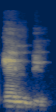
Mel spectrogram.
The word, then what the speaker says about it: Hindu: n d like Indonesia the H is silent in Hindu is really indu it's Indo indu there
